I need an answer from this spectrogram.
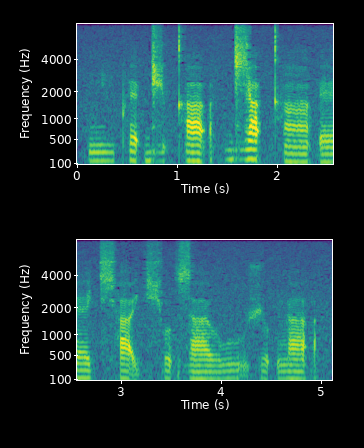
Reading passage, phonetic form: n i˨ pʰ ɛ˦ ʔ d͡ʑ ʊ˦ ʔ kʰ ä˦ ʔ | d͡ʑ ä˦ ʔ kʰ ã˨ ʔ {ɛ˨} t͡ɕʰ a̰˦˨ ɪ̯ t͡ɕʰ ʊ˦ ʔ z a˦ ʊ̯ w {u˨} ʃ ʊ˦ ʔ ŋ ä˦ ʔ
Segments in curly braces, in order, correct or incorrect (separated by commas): correct, incorrect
